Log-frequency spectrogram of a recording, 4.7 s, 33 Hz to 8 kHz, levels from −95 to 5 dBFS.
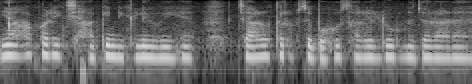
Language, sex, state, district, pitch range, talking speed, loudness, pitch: Hindi, female, Uttar Pradesh, Jyotiba Phule Nagar, 190-205 Hz, 215 wpm, -20 LUFS, 195 Hz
